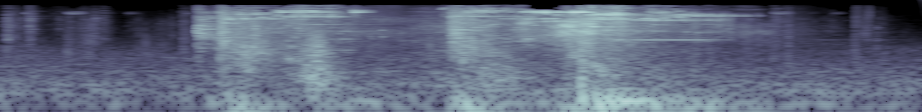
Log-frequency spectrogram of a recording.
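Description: A heavy blow lands with a loud crash.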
